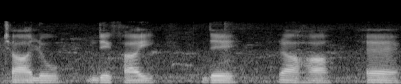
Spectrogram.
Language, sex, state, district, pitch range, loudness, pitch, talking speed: Hindi, female, Madhya Pradesh, Dhar, 95-105 Hz, -18 LUFS, 100 Hz, 75 wpm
